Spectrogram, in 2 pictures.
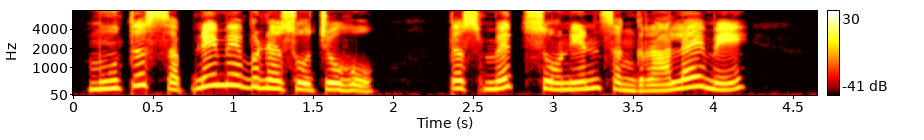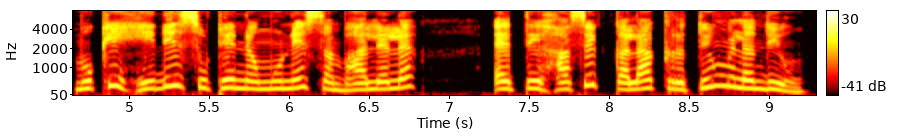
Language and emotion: Sindhi, surprised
